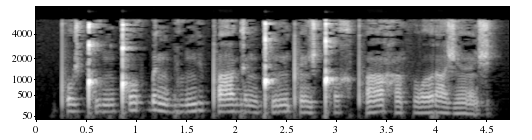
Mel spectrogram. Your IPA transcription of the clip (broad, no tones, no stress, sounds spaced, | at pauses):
pʼ o ʒ ǃʼ ɯ ŋ ǃʼ o θ ɓ ɛ ŋ b ɯ ŋ i pʼ a ɡ ɛ ŋ ǃʼ ĩ pʼ ẽ ʒ ǃʰ ʌ x pʼ ã h ã θ β ʌ ɾ a ʒ ɛ̃ ʒ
